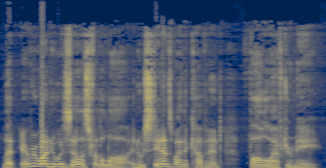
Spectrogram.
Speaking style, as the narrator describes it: Mattathias went through the city, shouting

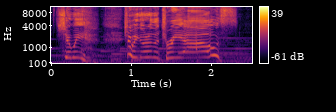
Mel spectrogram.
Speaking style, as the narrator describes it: Charlie shouted

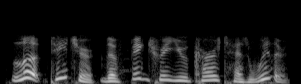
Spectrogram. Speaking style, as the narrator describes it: Peter exclaimed

